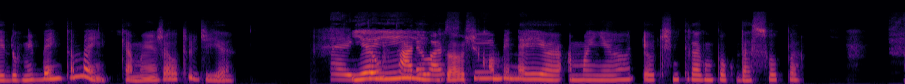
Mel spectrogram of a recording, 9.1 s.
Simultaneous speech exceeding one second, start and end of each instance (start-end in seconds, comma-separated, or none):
3.5-5.0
